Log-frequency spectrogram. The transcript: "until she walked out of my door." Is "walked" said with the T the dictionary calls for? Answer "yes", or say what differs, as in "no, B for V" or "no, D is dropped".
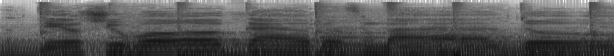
no, T is dropped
